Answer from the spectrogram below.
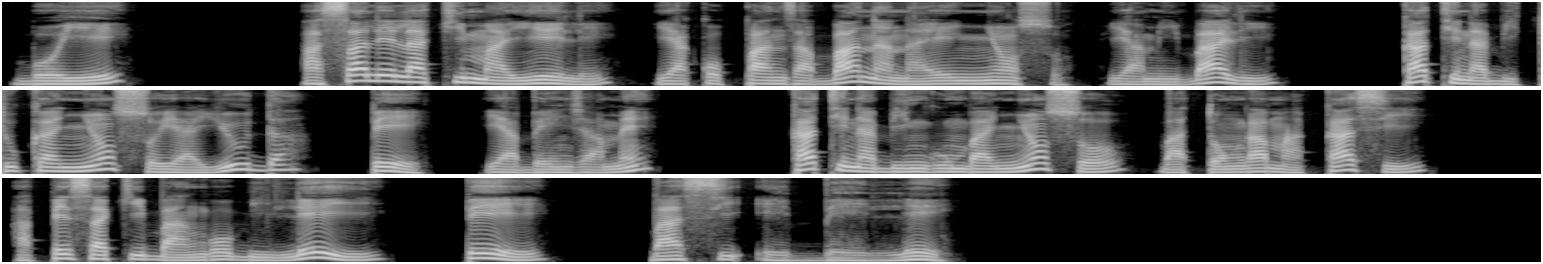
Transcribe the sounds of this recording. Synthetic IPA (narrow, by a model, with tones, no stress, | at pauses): bo˨je˦ | a˨sa˦le˦la˦ki˦ma˨je˦le˨ | ja˨ko˨pa˨nza˨ba˦na˨na˨je˦ɲɔ˦nsɔ˨ja˨mi˨ba˦li˨ | ka˦ti˨na˨bi˨tu˦ka˦ɲɔ̃˦nsɔ˨ja˨ju˦da˨ | pe˦ | ja˨bɛ˨nʒa˨mɛ̃˦ | ka˦ti˨na˨bi˨ŋɡu˨mba˨ɲɔ˦nsɔ˨ba˨to˨ŋɡa˦ma˨ka˦si˨ | a˨pe˦sa˦ki˦ba˨ŋɡo˦bi˨le˦ji˨ | pe˦ | ba˦si˦e˨be˨le˦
